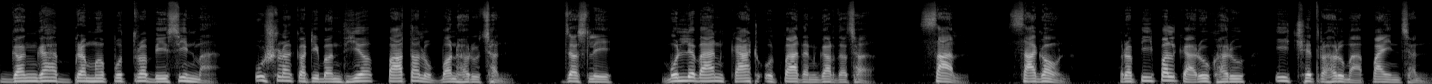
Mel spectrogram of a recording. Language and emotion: Nepali, neutral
